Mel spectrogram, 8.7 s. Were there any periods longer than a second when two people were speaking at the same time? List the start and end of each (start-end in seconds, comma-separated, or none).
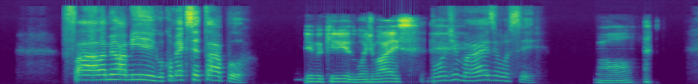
none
